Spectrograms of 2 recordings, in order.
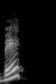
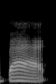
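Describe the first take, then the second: First: The vowel is said with a narrower mouth. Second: The vowel is said with a wide-open mouth. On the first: The speaker calls it wrong. "Bukan back ya" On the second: The speaker calls it right. "tapi back"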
